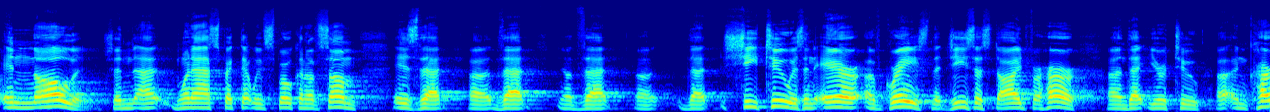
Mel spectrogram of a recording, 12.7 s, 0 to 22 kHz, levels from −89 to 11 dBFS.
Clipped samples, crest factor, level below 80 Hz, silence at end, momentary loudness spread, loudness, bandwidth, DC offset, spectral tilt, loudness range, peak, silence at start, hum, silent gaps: under 0.1%; 20 dB; -82 dBFS; 0 s; 15 LU; -30 LUFS; 14.5 kHz; under 0.1%; -5 dB/octave; 5 LU; -10 dBFS; 0 s; none; none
